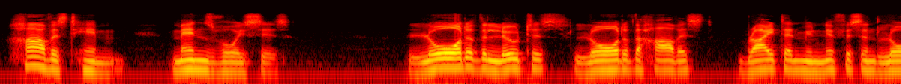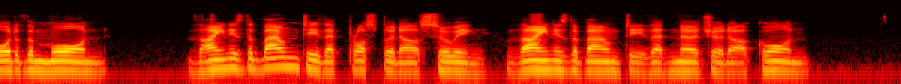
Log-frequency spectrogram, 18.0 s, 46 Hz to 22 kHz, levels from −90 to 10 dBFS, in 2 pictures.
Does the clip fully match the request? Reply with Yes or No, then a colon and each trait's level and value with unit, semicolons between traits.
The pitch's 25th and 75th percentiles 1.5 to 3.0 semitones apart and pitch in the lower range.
Yes: narrow, 2.6 semitones; low, 125 Hz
